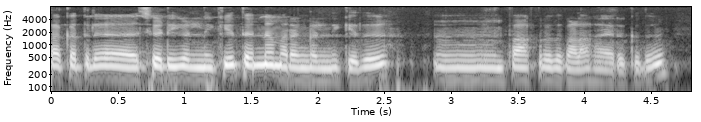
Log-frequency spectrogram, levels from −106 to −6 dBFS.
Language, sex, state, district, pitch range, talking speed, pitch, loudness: Tamil, female, Tamil Nadu, Kanyakumari, 140-155 Hz, 125 wpm, 145 Hz, -18 LUFS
